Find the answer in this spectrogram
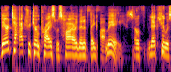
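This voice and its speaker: A woman with an American accent has a plain, everyday voice at a fairly low pitch and lively intonation. She talks at a fairly quick pace, dry and close with no echo, over a quiet background. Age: 60s. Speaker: accountant and business owner. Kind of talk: interview podcast.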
